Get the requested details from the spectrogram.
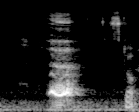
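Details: A single sharp, voiced gulp with a sudden start in a quiet room; hiccups.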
